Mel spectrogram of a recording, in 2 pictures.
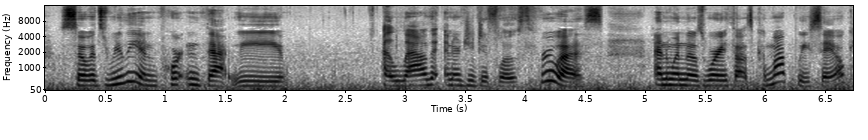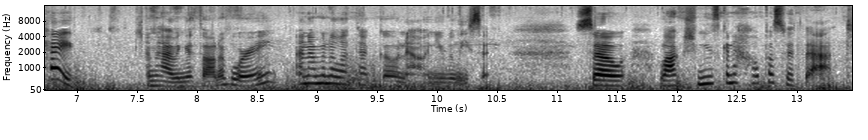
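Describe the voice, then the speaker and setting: A woman talks at a fairly quick pace. The sound is dry with no echo, though background noise is noticeable. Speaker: card reader vlogger. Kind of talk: casual vlog chat. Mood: cheerful, warm. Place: beach. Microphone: earbuds.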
